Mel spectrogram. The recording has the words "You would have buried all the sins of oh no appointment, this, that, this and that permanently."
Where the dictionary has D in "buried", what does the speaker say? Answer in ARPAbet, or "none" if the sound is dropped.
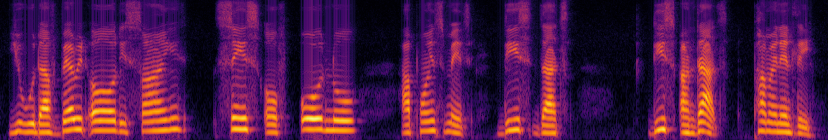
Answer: D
